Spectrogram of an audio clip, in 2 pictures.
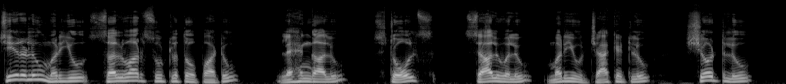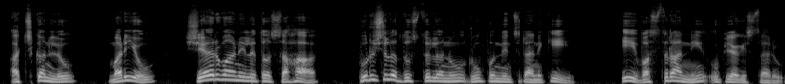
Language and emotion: Telugu, neutral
